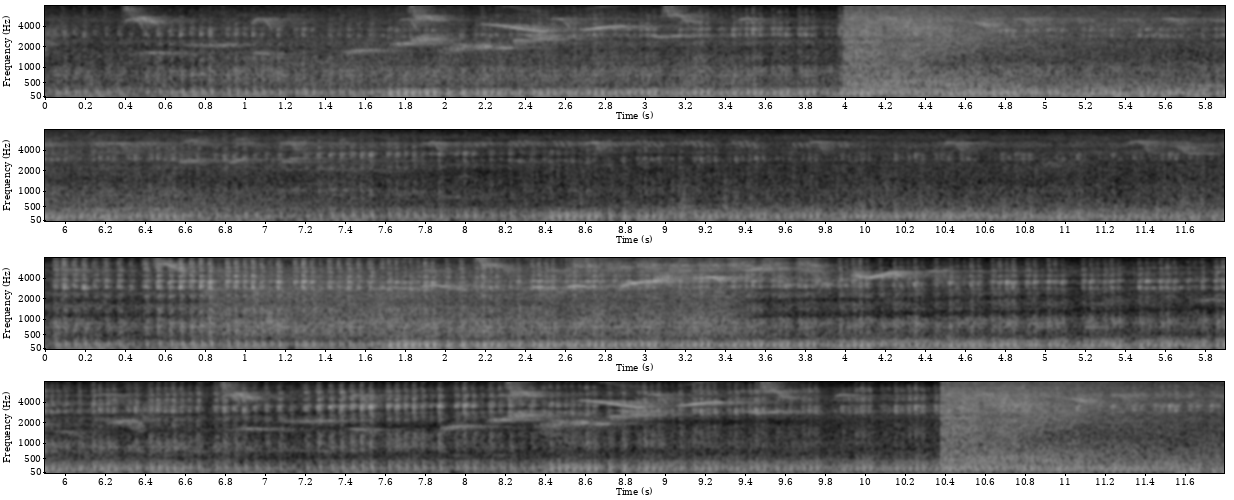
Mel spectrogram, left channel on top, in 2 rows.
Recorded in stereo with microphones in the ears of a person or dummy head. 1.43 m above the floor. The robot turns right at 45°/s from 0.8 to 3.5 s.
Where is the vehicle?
80° right; by 11.8 s 50° right (ahead or behind).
